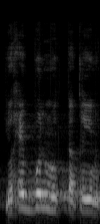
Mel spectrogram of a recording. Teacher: قاف حروف مستعلیہ میں سے پر پڑھیں گے۔ یہاں پر یا مدہ ہے، اور اگر یہاں پر وقف کریں گے تو نون کا زبر سکون سے بدل جائے گا، تو پھر مد عارض وقفی ہوگا۔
